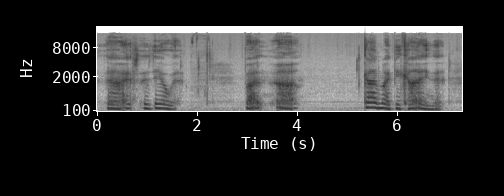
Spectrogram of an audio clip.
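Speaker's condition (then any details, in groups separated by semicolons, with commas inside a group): Parkinson's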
